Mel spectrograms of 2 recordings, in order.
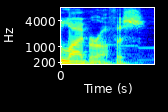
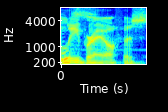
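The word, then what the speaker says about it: LibreOffice: secondly or or or Liber office Liber office or Libre office depending how you pronounce it uh it's basically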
